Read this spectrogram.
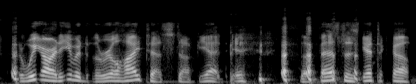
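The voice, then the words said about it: Missouri accent. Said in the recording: “pick up some of my Missouri accent again. Go to the holler.”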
